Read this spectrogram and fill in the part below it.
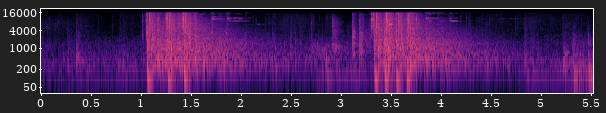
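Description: Heavy explosions boom close by, followed by a long rumbling roar.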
